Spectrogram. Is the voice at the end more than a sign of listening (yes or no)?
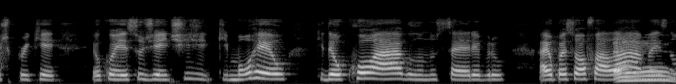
no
